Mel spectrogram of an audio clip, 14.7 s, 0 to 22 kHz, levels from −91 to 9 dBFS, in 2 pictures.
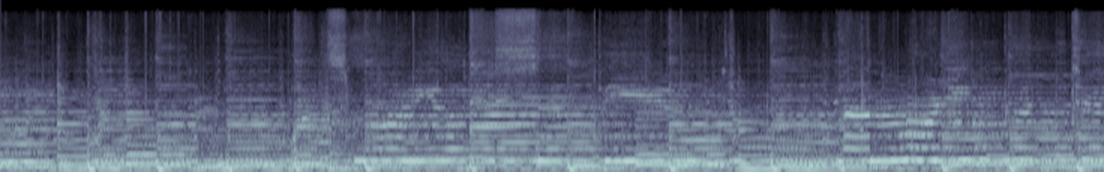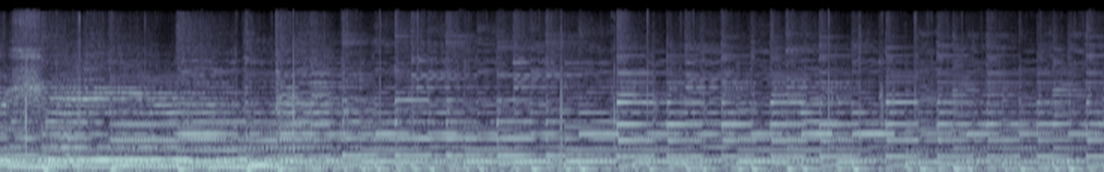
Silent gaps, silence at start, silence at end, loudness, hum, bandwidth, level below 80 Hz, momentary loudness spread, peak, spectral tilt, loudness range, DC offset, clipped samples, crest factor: none; 0 s; 0 s; -20 LUFS; none; 17 kHz; -42 dBFS; 7 LU; -4 dBFS; -7 dB/octave; 5 LU; under 0.1%; under 0.1%; 14 dB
